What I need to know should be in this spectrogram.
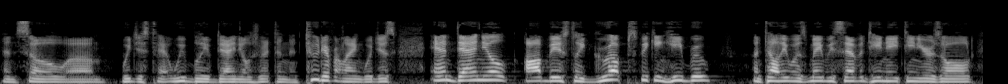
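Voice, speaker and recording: A man's voice: mid-range voice, normal speed, a bit bright, no echo. A man teaching a Bible class in a conversational lecture style, wandering into asides and speaking directly to his students. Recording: dry, slightly muffled recording.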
